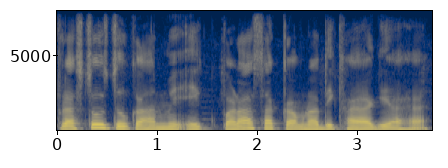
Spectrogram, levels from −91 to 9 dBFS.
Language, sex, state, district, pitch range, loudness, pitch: Hindi, male, Jharkhand, Garhwa, 135-165 Hz, -14 LUFS, 150 Hz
